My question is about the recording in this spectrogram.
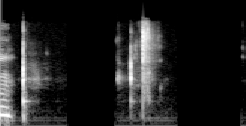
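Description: A woman's voice trailing off in a thinking "mm", then a small mouth click, silence, and a couple of short breathy mouth noises about a second and a half in.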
